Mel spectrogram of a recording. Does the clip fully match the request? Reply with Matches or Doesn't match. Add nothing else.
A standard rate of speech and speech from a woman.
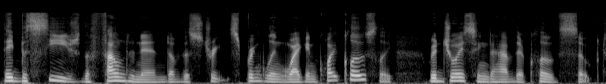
Doesn't match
